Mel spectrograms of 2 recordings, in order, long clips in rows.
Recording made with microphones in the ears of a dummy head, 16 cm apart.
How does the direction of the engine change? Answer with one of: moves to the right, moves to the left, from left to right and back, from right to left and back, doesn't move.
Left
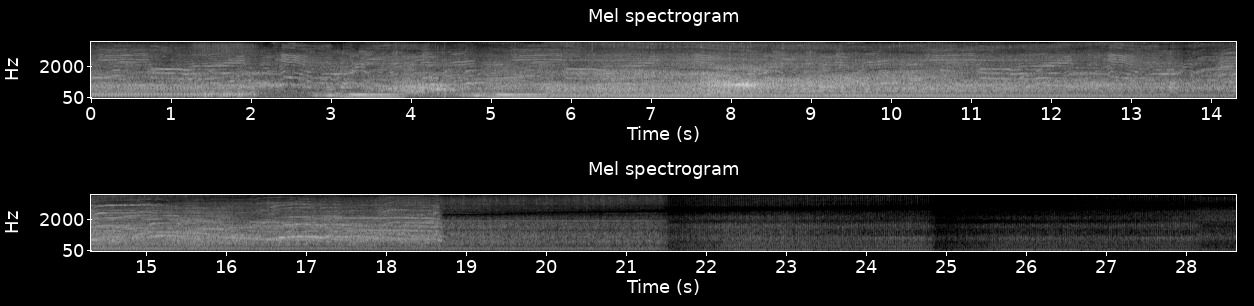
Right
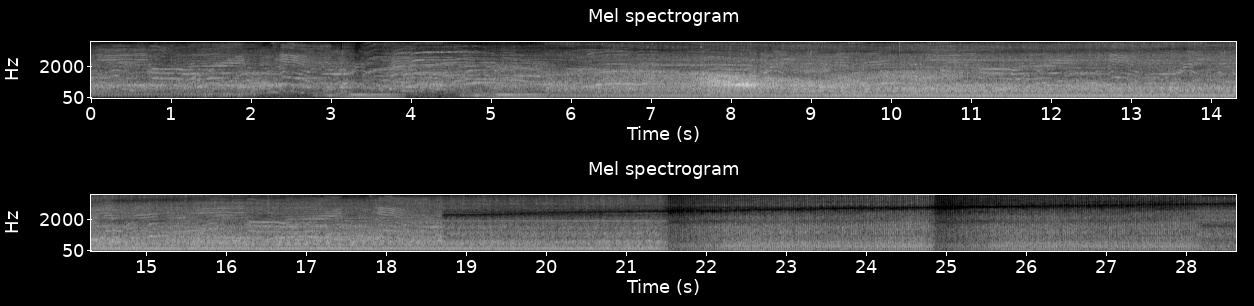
moves to the right.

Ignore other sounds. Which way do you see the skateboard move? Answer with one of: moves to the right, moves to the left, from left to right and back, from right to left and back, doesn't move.
moves to the right.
